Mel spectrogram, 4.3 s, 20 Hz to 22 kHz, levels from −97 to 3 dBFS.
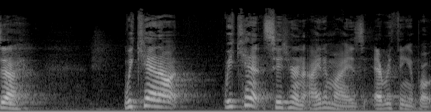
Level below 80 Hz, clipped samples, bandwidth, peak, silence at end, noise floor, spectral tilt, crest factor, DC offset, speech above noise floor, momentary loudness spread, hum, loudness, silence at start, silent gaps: -72 dBFS; under 0.1%; 15.5 kHz; -16 dBFS; 0 s; -65 dBFS; -4 dB/octave; 22 dB; 1%; 30 dB; 15 LU; none; -35 LUFS; 0 s; none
